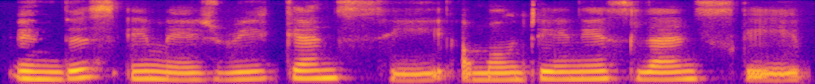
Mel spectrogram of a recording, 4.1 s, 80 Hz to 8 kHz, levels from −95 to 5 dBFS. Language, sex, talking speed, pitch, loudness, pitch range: English, female, 145 wpm, 220 Hz, -16 LUFS, 205-235 Hz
